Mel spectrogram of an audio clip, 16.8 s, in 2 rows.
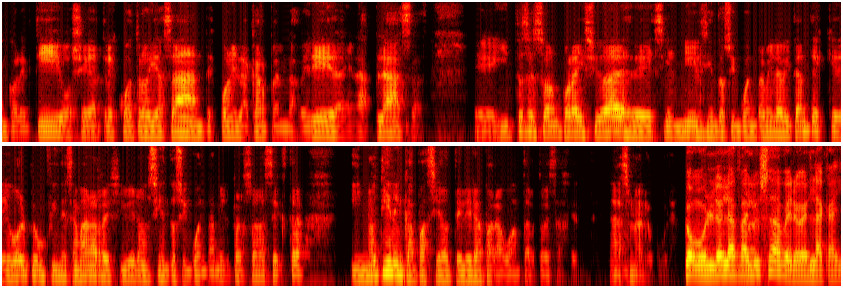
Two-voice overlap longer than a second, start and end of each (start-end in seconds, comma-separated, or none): none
